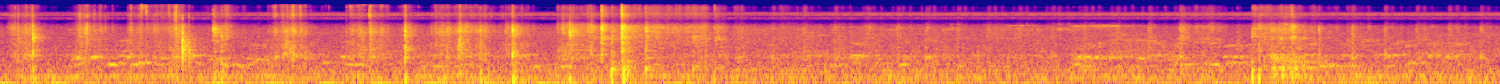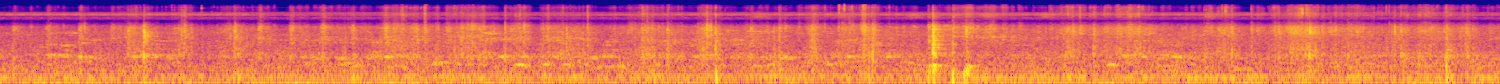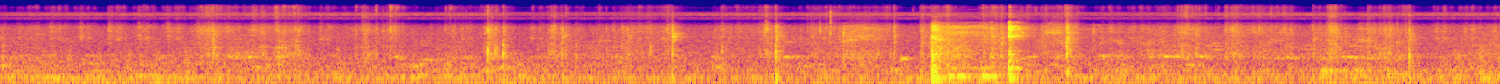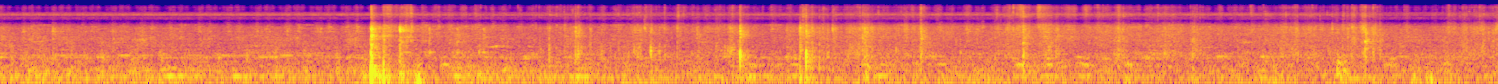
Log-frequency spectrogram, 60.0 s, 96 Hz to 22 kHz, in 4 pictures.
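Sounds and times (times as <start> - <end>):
dough balls knocking and scraping: 0.0 - 59.9.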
